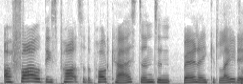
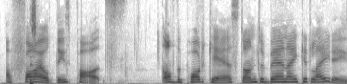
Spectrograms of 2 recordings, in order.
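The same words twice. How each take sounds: First: It is said in the speaker's natural voice. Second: It is said in an Australian-sounding accent.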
